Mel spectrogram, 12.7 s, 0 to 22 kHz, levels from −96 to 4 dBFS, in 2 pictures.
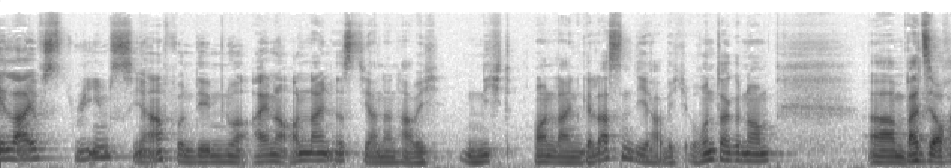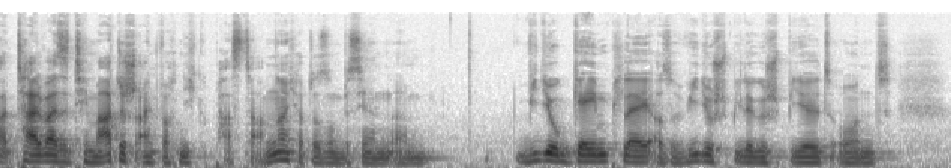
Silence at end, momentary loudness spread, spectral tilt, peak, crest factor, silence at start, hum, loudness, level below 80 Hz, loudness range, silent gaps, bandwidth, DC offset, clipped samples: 0.15 s; 11 LU; -5.5 dB/octave; -6 dBFS; 22 dB; 0 s; none; -27 LUFS; -52 dBFS; 4 LU; none; 17 kHz; under 0.1%; under 0.1%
